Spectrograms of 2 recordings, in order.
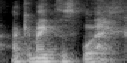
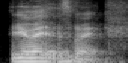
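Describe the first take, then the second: First: Said in the usual way. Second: Laughing. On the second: Retold or imitated. Stubborn self-talk, said twice.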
